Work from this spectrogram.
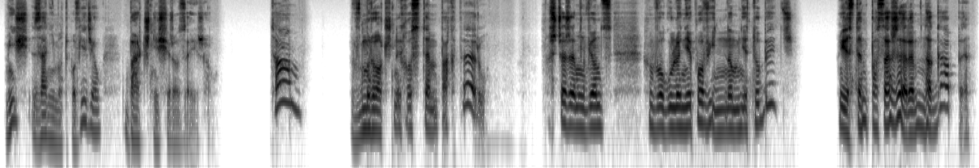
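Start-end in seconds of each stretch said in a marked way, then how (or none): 3.6-13.0 high, loud, earnest bear voice; little bear confiding. A narrator's reading. Little bear confessing his origins to the Browns, earnest.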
